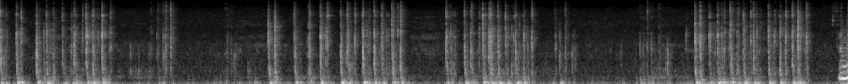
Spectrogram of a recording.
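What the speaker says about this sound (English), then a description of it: "And I might even type some text" Keys clatter on a computer keyboard in steady bursts of typing with short pauses between runs, close and fairly loud, with no talking.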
